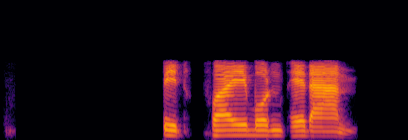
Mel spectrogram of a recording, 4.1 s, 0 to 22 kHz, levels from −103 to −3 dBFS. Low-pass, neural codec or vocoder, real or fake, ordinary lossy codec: 3.6 kHz; none; real; none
